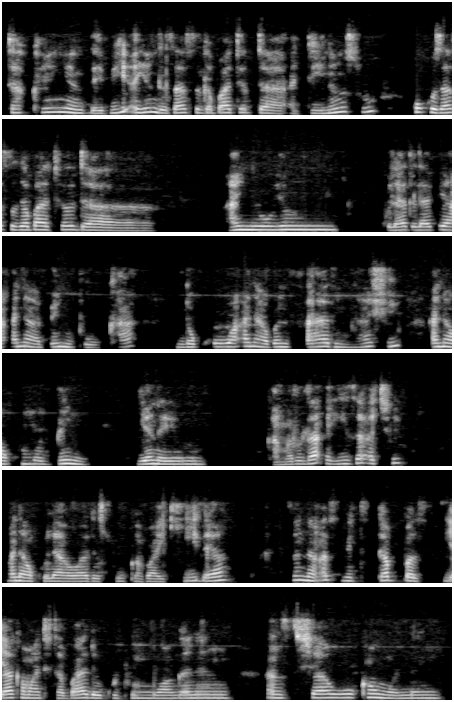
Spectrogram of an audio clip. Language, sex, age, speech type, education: Hausa, female, 15-29, spontaneous, tertiary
